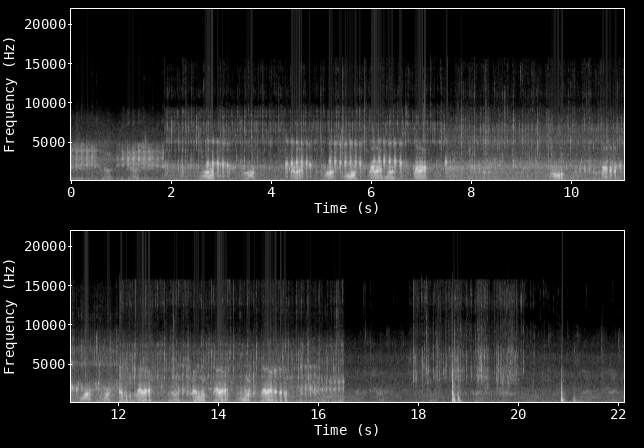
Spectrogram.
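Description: Pond frogs croaking, a long run of loud repeated croaks in clusters, breaking off suddenly about sixteen seconds in. After that only a quiet background with two sharp clicks near the end.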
